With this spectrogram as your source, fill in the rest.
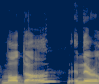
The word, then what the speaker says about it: Maldon: you pronounce flaky I I say maldon I said I said I I said muldone one time and someone was like yeah I think you're clashing it up too much and then I went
